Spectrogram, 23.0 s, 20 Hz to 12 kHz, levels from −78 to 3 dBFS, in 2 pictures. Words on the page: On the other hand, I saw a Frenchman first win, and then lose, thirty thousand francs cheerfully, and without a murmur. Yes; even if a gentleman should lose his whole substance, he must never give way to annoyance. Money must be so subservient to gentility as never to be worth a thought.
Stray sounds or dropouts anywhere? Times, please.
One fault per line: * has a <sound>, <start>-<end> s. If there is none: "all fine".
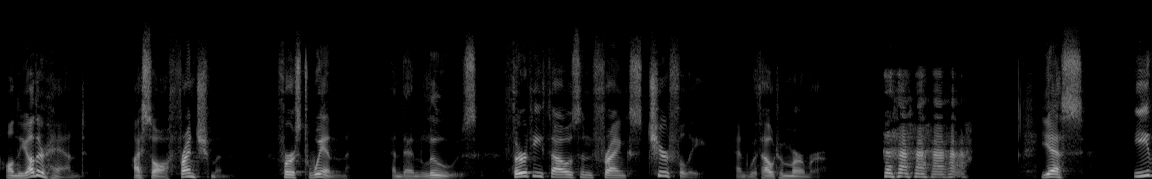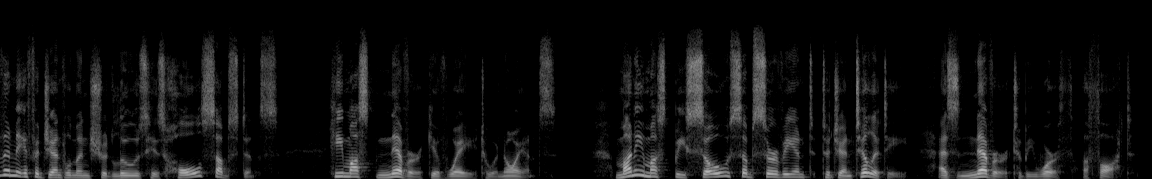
* has a laugh, 8.8-9.7 s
